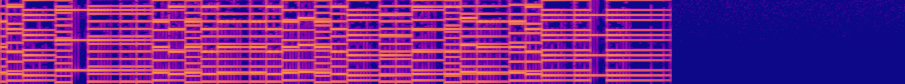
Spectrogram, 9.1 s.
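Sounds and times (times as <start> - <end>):
B chord: 0.0 - 6.7.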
